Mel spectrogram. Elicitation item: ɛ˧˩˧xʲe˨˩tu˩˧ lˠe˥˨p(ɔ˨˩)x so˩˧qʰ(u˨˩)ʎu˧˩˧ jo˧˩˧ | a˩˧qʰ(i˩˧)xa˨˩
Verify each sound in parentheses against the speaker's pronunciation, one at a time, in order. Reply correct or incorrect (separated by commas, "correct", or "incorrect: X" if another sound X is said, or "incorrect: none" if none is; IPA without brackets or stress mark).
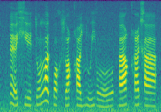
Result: correct, incorrect: ɯ˨˩, correct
